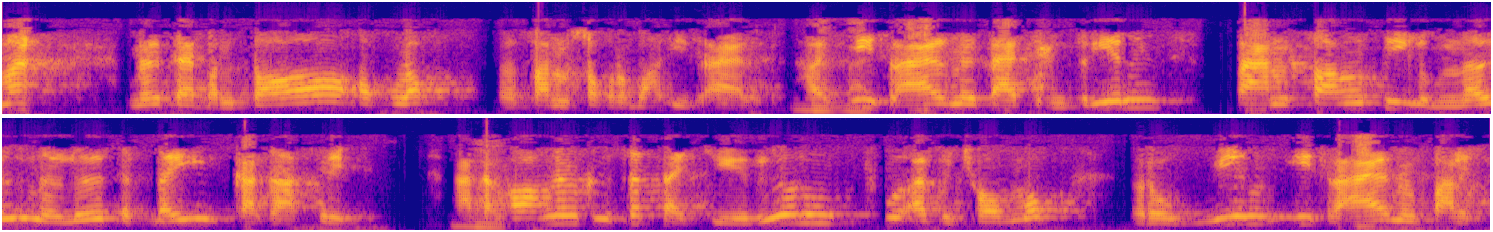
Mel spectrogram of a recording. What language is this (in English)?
Thai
